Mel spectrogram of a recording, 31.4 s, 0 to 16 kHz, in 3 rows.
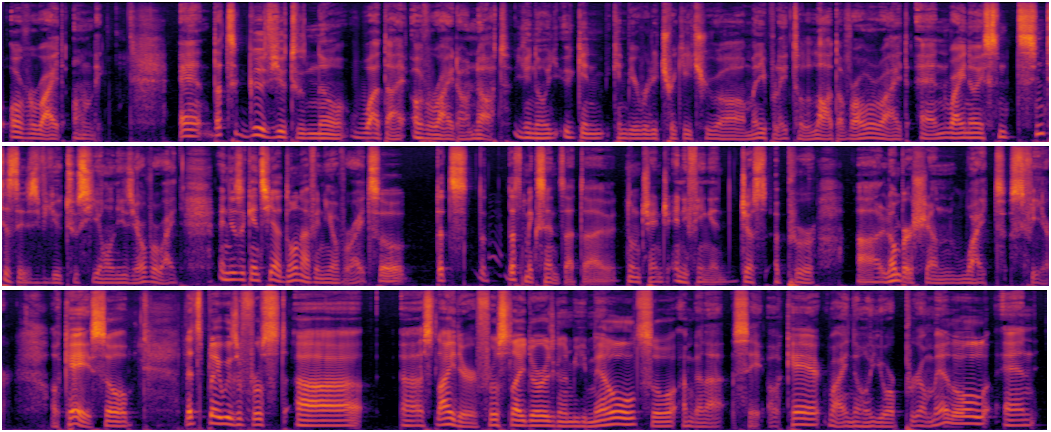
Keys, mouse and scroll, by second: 1.0 click, 2.2-2.5 scroll up 1, 17.1 click, 17.1-18.0 scroll up 1, 18.4 click, 26.9-29.0 drag.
